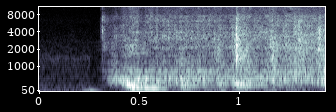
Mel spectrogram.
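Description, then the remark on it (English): A money gun, used in a celebration, kicks on abruptly with a loud mechanical whir, then sprays bills in a steady fluttering rush that continues without pause to the end. No one speaks. “First of all, I had to get the money gun for you, brother, because I wanted to celebrate you getting, first of all, you being a young brother, jet setting, going to Brazil, Dubai.”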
